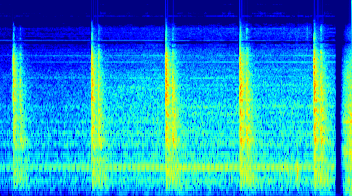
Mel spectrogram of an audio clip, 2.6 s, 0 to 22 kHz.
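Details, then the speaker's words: Cheap Amazon 27,000 BTU Chinese diesel heater on first startup after install in a barn: fuel pump ticks sharply about every 0.6 s over a steady fan whine as the fan spins up and it lights; normal startup. "all right it's making noise now like it's lit should probably look outside and see if we can see smoke"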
